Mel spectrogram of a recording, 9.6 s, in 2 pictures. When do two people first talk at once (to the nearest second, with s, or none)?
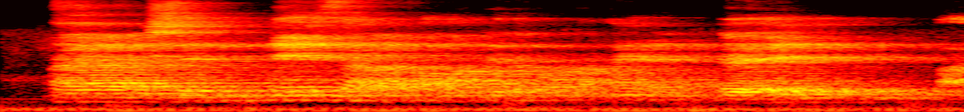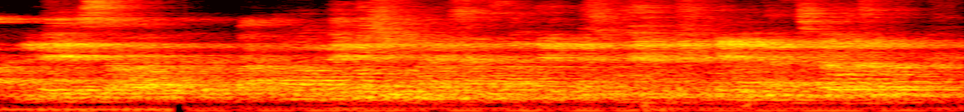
6 s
